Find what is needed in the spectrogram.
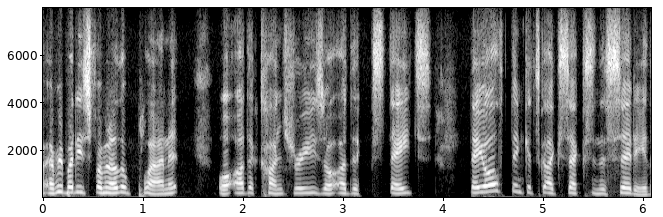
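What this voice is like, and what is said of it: New York accent. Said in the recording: “I'm born in Brooklyn. I'm a New Yorker. ... I can hear it in your accent. ... I never lose it, because I don't want to sound like a Californian”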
